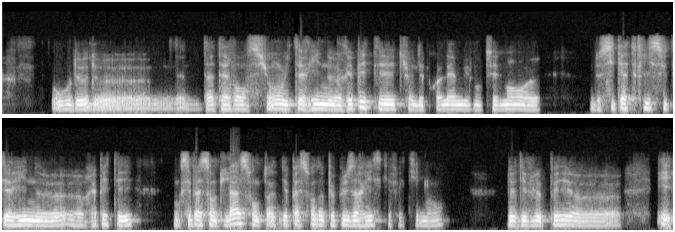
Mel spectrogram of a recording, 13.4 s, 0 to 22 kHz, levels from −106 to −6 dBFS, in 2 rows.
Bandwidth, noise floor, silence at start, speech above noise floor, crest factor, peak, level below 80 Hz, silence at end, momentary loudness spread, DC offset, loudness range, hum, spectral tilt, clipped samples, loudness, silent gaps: 7.4 kHz; -45 dBFS; 0.5 s; 30 dB; 16 dB; 0 dBFS; -48 dBFS; 0 s; 12 LU; under 0.1%; 4 LU; none; -7 dB/octave; under 0.1%; -16 LUFS; none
